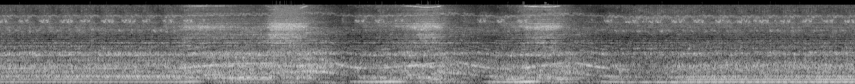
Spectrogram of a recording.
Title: e46 M3 scraping chirping grinding noise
